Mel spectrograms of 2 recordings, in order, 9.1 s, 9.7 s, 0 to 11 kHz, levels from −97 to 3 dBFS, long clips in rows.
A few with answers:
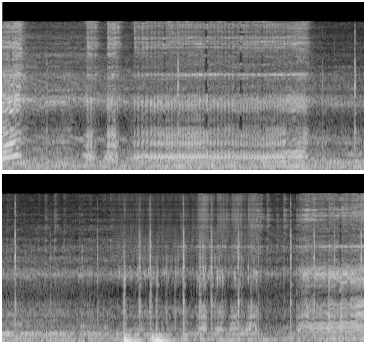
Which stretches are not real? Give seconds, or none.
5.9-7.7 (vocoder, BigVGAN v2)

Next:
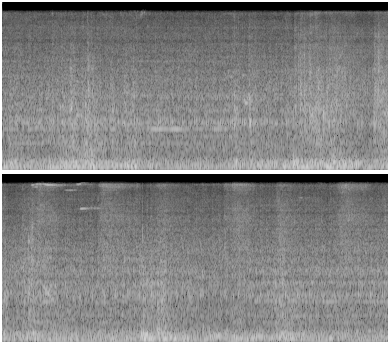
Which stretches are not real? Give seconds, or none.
3.9-5.0 (codec, HILCodec); 7.2-7.9

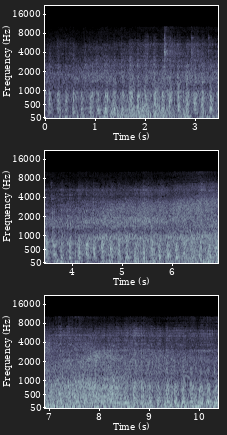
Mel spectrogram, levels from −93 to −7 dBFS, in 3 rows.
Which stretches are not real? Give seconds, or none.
none

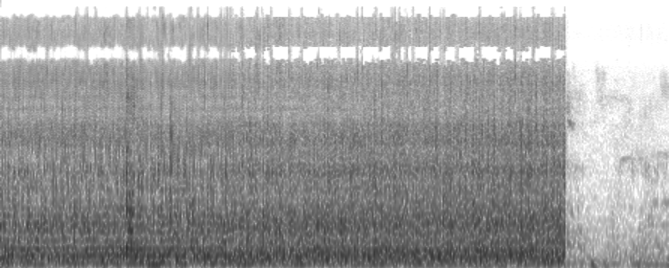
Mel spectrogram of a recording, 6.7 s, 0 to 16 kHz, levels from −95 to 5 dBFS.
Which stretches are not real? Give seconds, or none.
0.0-2.3 (vocoder, BigVGAN v2); 6.3-6.7

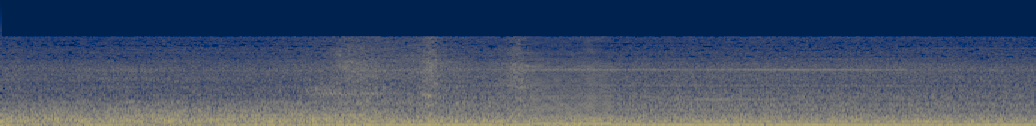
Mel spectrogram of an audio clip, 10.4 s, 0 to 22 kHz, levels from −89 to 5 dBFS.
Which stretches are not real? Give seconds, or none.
5.3-6.1 (vocoder, WaveNeXt)

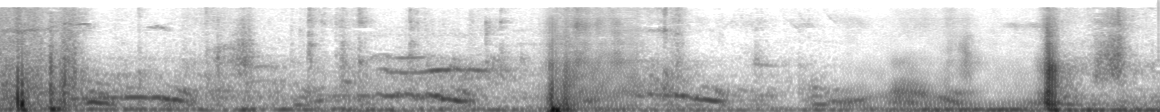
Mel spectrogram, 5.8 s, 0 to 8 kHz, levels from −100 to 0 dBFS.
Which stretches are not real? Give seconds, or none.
2.7-3.2 (vocoder, Vocos); 4.2-5.3

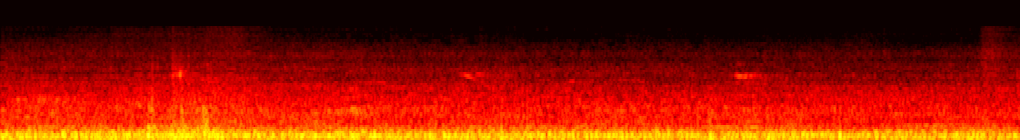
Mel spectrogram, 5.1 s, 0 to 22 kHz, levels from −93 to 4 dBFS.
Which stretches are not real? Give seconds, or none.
0.0-1.7 (codec, SNAC); 3.5-5.1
